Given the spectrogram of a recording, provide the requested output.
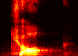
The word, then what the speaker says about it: chalk: Chalk, talk and walk. Here in all the three words, the letter L is silent.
